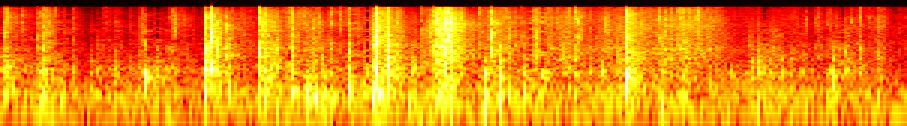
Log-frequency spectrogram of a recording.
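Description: Plastic wrapping crinkles as hands tear it open.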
